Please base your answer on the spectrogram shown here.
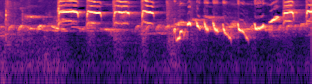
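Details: Murai batu, the white-rumped shama, in excited unbroken song: rapid ticking bursts alternating with clear high whistles, then a tumbling series of quick slurred whistled notes rising and falling.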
